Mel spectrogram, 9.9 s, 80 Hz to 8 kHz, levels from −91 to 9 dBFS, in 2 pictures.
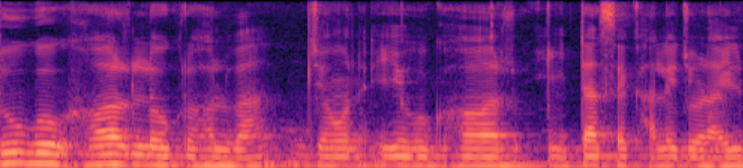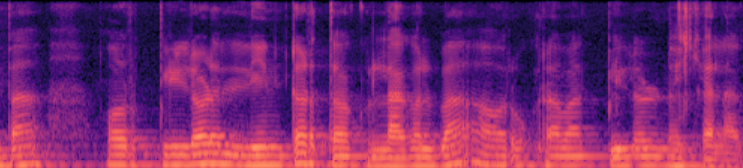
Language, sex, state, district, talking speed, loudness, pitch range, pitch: Bhojpuri, male, Bihar, East Champaran, 150 wpm, -19 LUFS, 110-125 Hz, 115 Hz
